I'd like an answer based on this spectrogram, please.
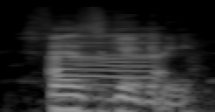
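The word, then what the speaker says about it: Fyzz Giggity: Okay, Fizz Gig, like a fizz gig. But also giggity, like giggity. So Fizz... Like giggity goo. Exactly, yes. Fizz Giggity.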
